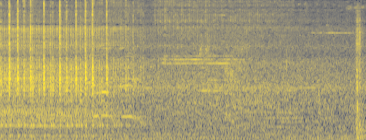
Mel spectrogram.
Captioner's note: cars honking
